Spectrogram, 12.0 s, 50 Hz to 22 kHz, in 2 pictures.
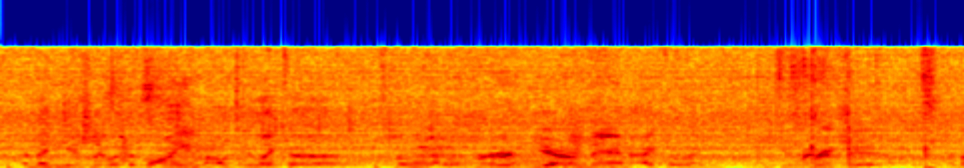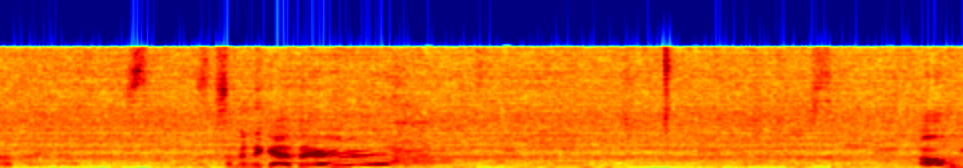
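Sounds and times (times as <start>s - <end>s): hair dryer running: 0.0s - 12.0s.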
